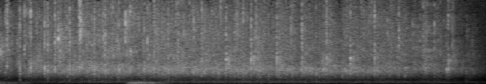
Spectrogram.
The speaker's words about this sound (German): Applaus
